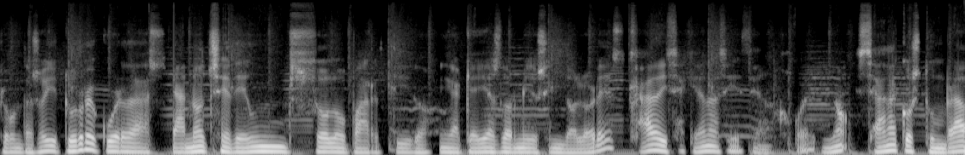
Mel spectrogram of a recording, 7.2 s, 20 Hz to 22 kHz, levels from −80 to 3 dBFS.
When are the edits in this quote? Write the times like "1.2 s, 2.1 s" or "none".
1.3 s, 3.2 s, 4.7 s, 6.5 s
